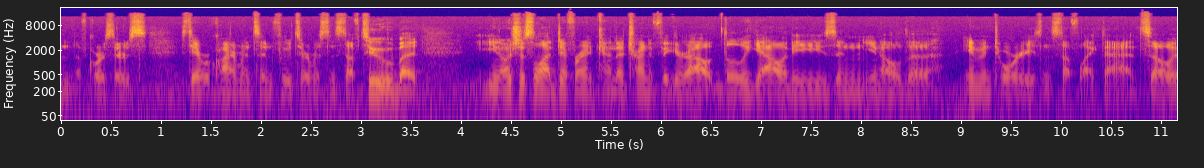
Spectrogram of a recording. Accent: Sioux City, Iowa, United States; now in Dexter, United States; Nope, I grew up in Sioux City, Iowa. Spent about 20 years or so there. And then I moved to Des Moines 6 years ago this September.

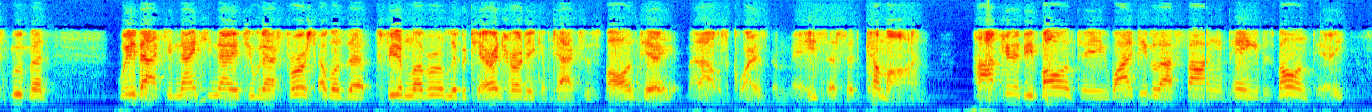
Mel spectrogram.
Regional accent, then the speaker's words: Iran; now in United States; You see, I'm from Iran. We had no freedoms in Iran.

